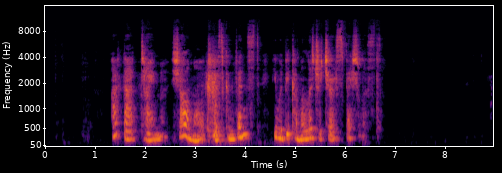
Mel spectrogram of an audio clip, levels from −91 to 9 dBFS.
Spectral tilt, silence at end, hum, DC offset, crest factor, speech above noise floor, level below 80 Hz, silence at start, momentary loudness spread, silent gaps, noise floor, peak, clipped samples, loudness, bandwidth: -4.5 dB/octave; 2.25 s; none; under 0.1%; 20 dB; 54 dB; -72 dBFS; 1.3 s; 11 LU; none; -78 dBFS; -6 dBFS; under 0.1%; -24 LUFS; 10.5 kHz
